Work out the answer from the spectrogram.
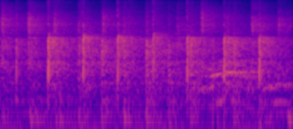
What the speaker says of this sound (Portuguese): E uma salva de palmas para Jesus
